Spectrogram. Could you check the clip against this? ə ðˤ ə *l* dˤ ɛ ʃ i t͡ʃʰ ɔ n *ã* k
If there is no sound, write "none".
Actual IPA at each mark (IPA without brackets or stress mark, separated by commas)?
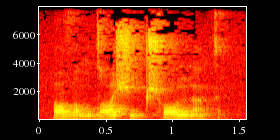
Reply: n, ã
